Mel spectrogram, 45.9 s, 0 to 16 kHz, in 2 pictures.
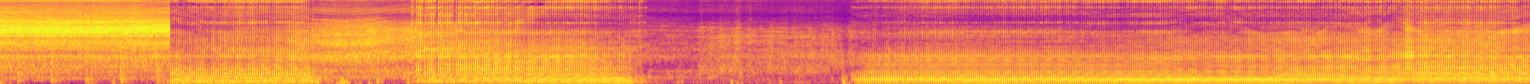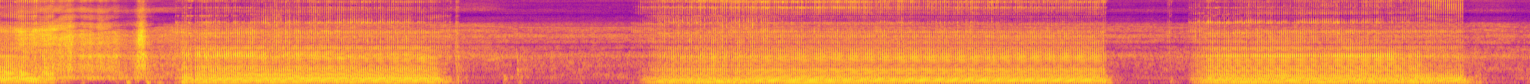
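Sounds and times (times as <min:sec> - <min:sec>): concrete saw running: 0:00.0 - 0:09.8, 0:12.7 - 0:29.8, 0:40.8 - 0:45.1.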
